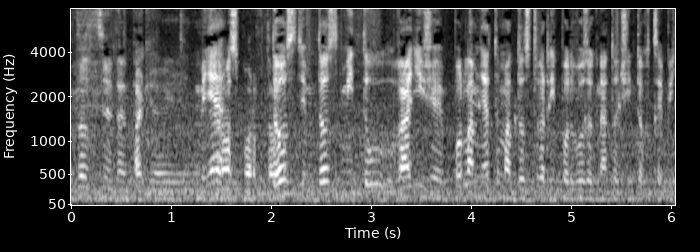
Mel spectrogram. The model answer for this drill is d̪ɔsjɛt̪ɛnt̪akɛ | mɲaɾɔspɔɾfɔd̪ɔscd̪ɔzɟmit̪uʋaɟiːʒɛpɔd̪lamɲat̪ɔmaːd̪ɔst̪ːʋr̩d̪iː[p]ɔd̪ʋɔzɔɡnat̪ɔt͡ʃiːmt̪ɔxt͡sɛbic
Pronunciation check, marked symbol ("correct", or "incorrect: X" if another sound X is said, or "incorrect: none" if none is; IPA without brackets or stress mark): correct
